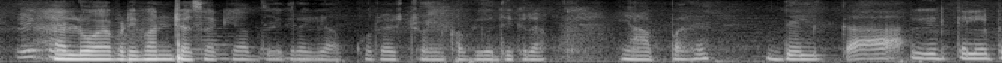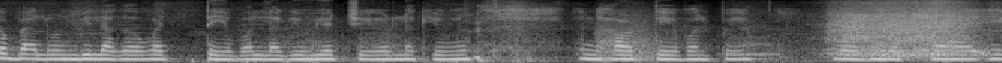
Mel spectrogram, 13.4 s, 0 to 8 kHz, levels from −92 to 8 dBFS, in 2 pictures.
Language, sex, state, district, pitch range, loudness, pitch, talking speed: Hindi, female, Uttar Pradesh, Muzaffarnagar, 190-210 Hz, -20 LUFS, 200 Hz, 195 wpm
